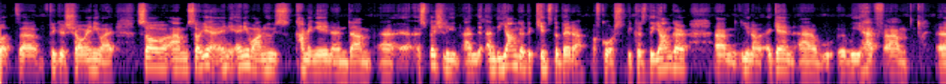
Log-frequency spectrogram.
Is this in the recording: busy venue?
no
